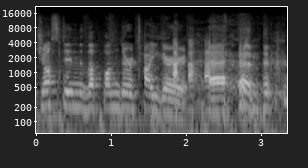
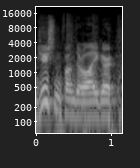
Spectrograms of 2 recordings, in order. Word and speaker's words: Jushin Thunder Liger: legends let's talk about Justin the Thunder Tiger people can get really annoyed just by that mispronunciation Jushin Thunder liger seemingly his Hall of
